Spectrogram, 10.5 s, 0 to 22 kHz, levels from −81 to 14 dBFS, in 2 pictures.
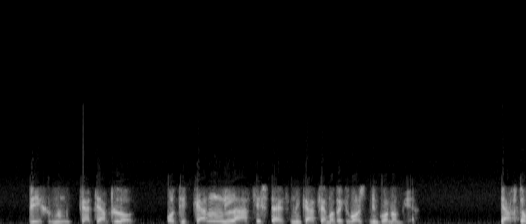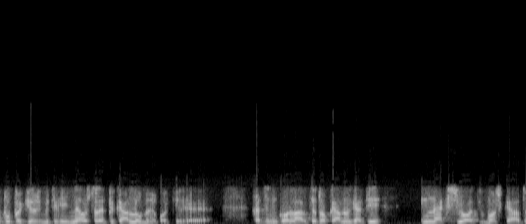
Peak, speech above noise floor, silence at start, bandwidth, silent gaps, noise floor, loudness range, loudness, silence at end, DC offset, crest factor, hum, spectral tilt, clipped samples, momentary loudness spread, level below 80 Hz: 0 dBFS; 45 dB; 0.3 s; 5 kHz; none; -63 dBFS; 2 LU; -18 LUFS; 0.05 s; under 0.1%; 18 dB; none; -6 dB/octave; under 0.1%; 9 LU; -66 dBFS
